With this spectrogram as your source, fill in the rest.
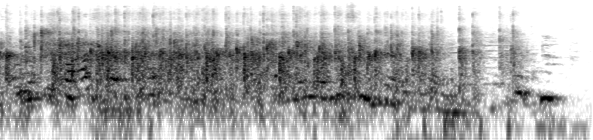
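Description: Clapping from a church congregation fills the whole stretch, a steady dense patter of many hands close by that thins and stops near the end, with voices mixed in underneath.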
